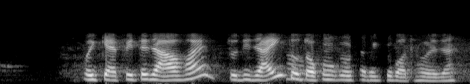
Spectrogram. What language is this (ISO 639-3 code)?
ben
